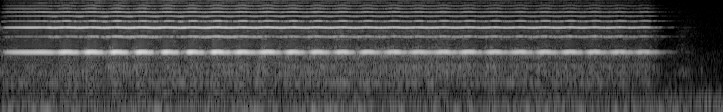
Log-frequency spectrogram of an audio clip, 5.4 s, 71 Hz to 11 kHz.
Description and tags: violin arco vib C5
violin arco vibrato
arco, vibrato, violin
